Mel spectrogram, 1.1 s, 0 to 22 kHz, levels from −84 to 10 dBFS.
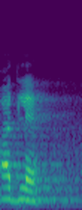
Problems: none marked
